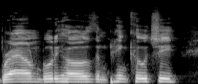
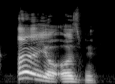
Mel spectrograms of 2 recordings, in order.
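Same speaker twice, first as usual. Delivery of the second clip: attempted, put-on Nigerian accent. Showing the one line that works in a put-on Nigerian accent. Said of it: "The only thing I can say with a Nigerian accent".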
